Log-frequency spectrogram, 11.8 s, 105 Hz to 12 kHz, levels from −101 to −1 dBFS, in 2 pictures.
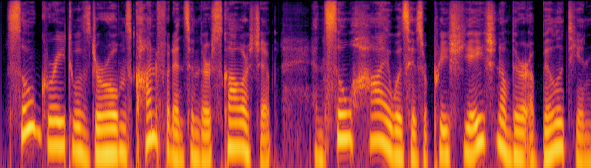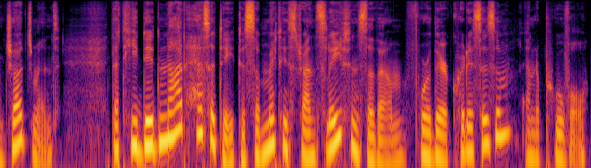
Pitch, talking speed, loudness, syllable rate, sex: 175 Hz, 180 wpm, -19 LUFS, 5.5 syllables/s, female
